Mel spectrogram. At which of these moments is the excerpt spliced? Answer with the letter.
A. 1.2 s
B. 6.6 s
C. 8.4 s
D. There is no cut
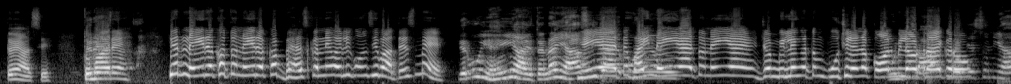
D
